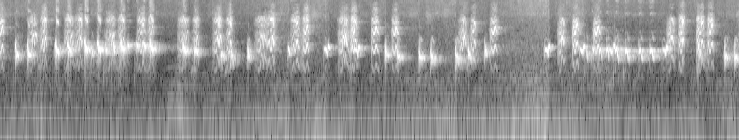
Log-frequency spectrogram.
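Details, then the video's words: Noisy yellow-vented bulbul calls, used as a lure for trapping birds: bursts of bubbly, scratchy chatter and gurgling notes in quick succession over a faint low rumble. "SUARA PIKAT TRUCUKAN RIBUT PALING AMPUH"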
